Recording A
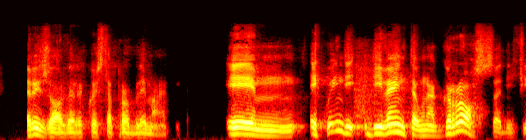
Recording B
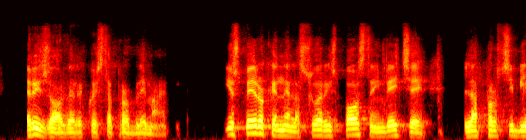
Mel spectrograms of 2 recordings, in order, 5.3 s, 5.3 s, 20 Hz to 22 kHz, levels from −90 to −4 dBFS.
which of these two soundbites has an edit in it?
A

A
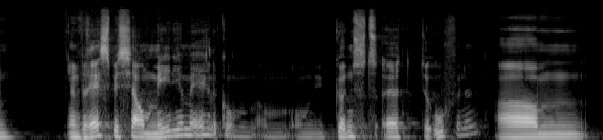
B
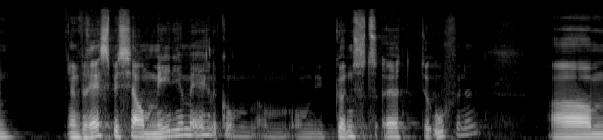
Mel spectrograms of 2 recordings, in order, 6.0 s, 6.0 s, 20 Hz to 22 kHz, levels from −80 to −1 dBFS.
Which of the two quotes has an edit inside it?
A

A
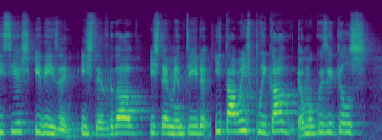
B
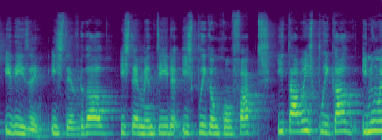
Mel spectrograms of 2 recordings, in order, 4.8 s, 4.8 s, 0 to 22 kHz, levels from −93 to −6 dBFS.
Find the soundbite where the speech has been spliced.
A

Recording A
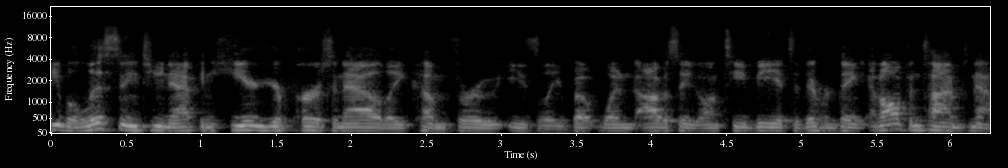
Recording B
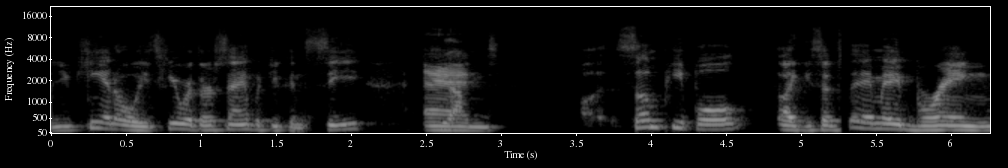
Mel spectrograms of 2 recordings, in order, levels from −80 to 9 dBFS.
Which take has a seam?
B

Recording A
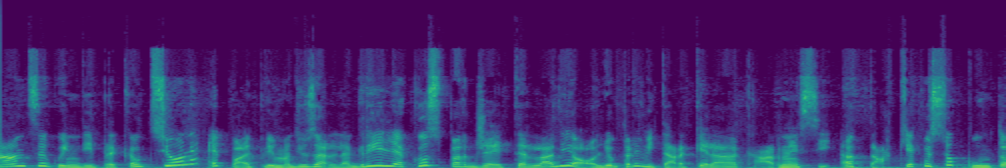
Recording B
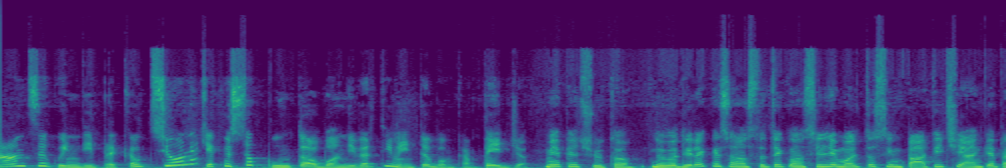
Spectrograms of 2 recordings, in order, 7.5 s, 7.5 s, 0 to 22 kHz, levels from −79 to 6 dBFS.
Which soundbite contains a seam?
B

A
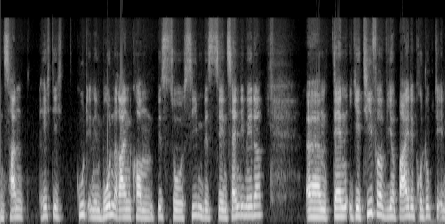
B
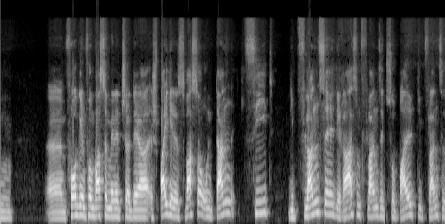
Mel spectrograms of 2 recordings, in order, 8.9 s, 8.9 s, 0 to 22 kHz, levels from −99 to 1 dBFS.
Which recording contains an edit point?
B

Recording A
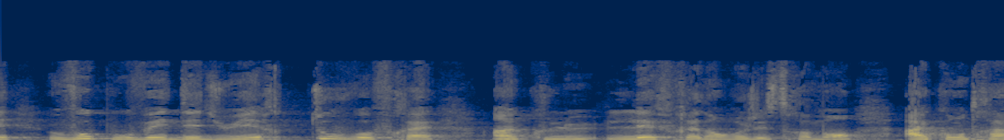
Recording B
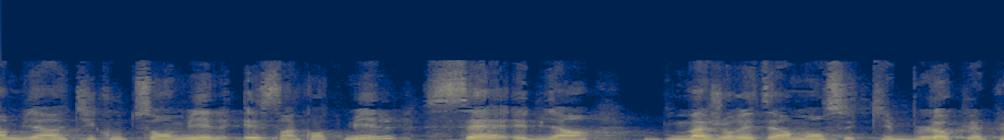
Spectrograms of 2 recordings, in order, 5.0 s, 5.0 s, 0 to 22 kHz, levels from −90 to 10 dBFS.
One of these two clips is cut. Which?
B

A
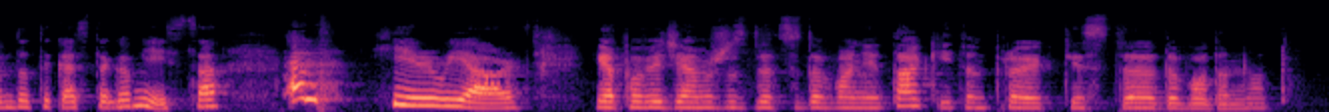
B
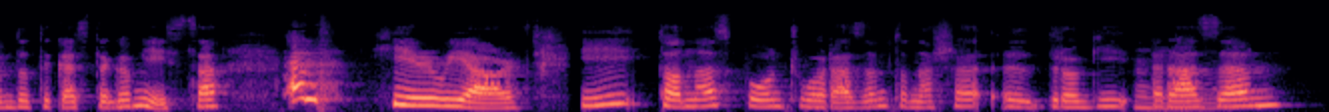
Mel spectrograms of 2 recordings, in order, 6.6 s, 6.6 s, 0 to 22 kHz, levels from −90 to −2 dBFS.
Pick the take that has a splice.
B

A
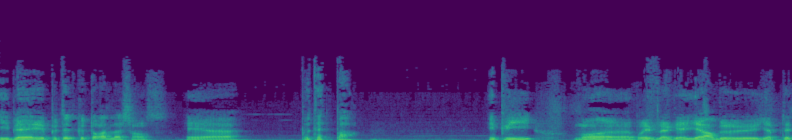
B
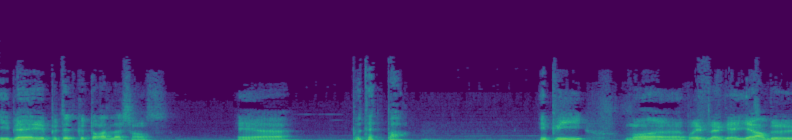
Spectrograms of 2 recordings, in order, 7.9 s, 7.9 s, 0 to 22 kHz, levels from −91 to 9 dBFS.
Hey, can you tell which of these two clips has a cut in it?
A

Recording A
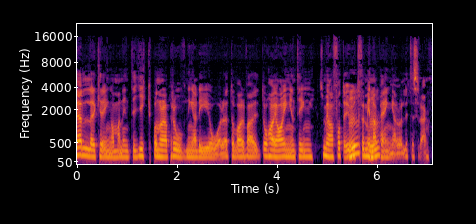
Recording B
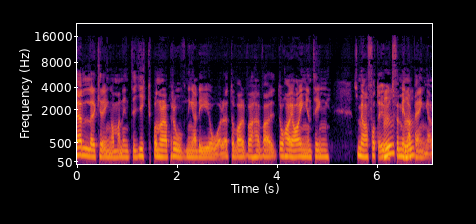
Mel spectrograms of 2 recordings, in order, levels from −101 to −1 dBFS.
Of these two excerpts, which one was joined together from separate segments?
A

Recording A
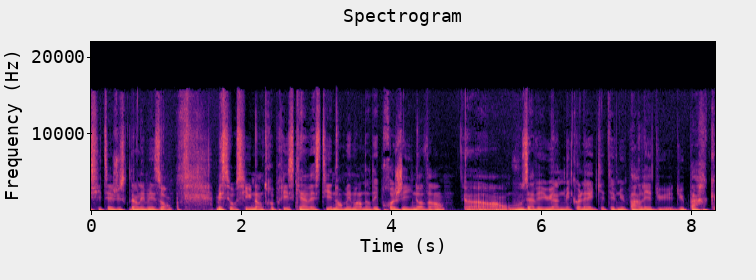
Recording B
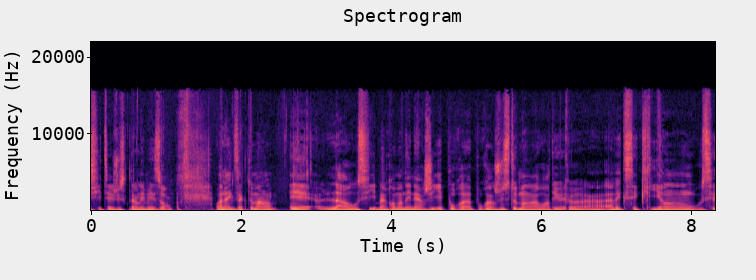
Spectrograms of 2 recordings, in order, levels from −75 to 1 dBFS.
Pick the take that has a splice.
B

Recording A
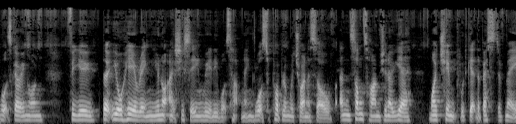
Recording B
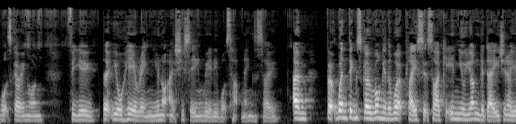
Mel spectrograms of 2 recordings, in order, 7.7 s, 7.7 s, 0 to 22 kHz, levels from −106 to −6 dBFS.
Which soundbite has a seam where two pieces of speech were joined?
A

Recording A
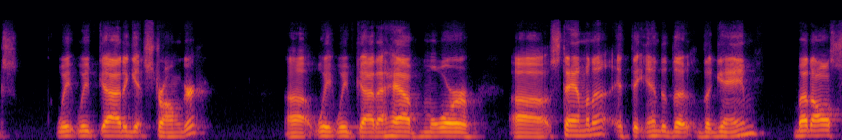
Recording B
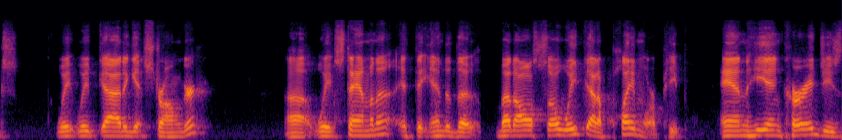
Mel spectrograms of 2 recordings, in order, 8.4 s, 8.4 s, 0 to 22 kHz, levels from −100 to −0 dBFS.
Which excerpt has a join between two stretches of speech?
B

